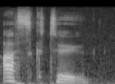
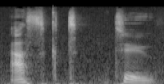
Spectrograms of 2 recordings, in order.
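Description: First: The t of asked is dropped before to. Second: The t of asked is heard before to. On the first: The speaker calls it wrong. "not ask to. That's not how we pronounce it" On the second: The speaker calls it right. "You've got to have the two separate"

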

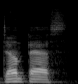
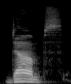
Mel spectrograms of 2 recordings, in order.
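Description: First: The final s is spoken as a separate letter. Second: The final s blends into one syllable. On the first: "I've called it dumpas ... that S is for string" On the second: "Instead of calling this dumps"

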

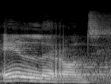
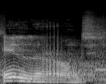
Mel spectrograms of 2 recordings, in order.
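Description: First: The R is trilled and the L is clear. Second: The R is trilled and the L is clear.

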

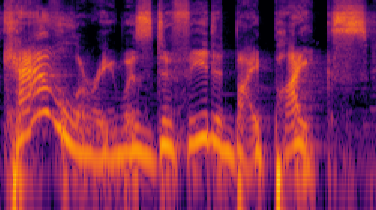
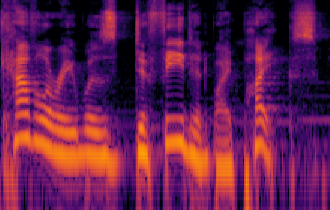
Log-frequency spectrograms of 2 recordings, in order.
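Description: First: It is read in a put-on goblin voice. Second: It is read in the speaker's ordinary voice.

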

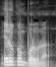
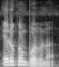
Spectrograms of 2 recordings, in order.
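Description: The two takes are said the same way.

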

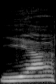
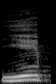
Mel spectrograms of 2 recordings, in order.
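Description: First: The letter name ends in an 'a' vowel. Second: The letter name ends in an 'e' vowel. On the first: The speaker calls it right. "ইয়া শুদ্ধ" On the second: The speaker calls it wrong. "কেহ কেহ ইয়ে পড়ে, ইয়ে শুদ্ধ নহে"

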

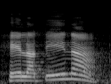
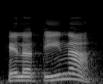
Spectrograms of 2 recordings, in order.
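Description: Both takes have the same delivery.

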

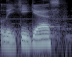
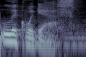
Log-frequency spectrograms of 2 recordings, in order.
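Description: First: The first part sounds like the word leaky. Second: The first part sounds like the word liquid. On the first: "as one of my friends calls it" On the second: "I call it Liquigas, because gas is liquid"

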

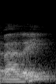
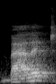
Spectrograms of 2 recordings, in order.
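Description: First: The word ends without any t sound. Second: The word ends with a sounded t. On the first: The speaker calls it right. "ಟಿ silent" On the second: The speaker calls it wrong. "ಬ್ಯಾಲೆಟ್ ಅಂತ ಹೇಳಂಗಿಲ್ಲ"

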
